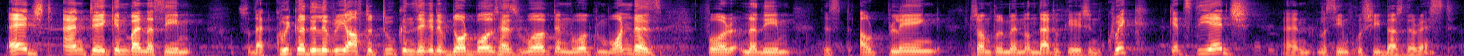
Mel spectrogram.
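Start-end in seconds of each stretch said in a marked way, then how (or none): 0.1-7.9 loud, rising call of the wicket; excited wicket call. Real, not acted. Wicket falls, commentator exclaims. 11.1-12.5 high, slow, emphatic replay call; excited. Real, not acted. Replay of wicket, excited description.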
